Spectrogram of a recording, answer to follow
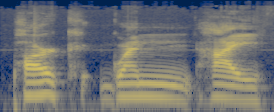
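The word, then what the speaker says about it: Park Geun-hye: and during the ceremonies the North Korean president Park Gwen hi I'd probably butchered that but I believe that's how it's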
